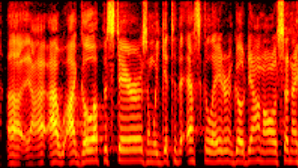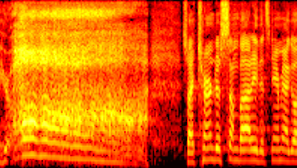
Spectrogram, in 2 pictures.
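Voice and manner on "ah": a loud "ah" like a crowd cheering far away; distant crowd roar. Retold or imitated. Telling his wife the story, mimicking the stadium's cheer.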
